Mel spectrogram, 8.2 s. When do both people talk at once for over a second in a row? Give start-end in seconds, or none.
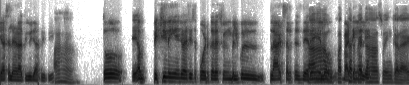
6.1-7.4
